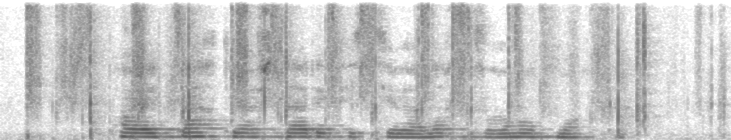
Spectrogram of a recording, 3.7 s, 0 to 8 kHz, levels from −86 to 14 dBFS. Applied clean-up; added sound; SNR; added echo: none; Domestic sounds, home sounds; 5 dB; none.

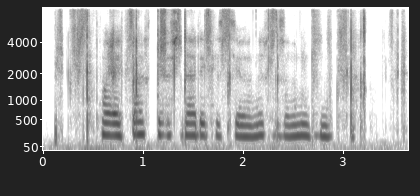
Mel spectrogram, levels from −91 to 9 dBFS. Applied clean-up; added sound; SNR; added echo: neural diffusion model UNIVERSE++.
